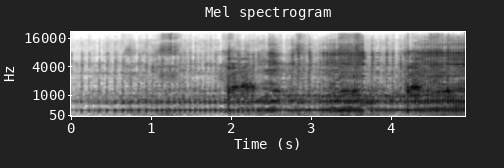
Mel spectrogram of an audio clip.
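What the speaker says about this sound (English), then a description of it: "I'll do a quick emergency brake." A 2009 Aprilia RX50 motorcycle under an emergency brake gives a close, buzzing engine note that rises and then shifts in pitch as it slows, with wind rumble and no speech.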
